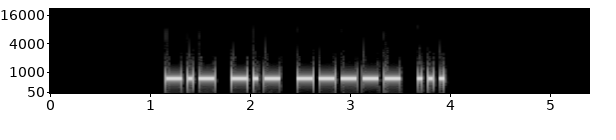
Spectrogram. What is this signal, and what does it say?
Morse code, heard as a keyed tone, about 22 wpm, 700 Hz. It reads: KK0S
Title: USA Call Signs - 4 Characters - 2x Character Spacing - 22wpm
